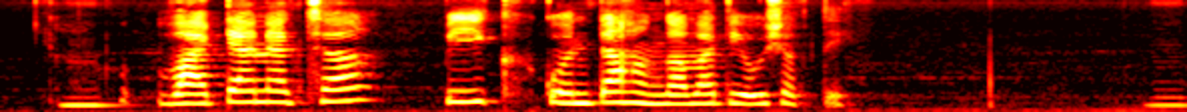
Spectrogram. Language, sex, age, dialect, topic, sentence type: Marathi, female, 18-24, Standard Marathi, agriculture, question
